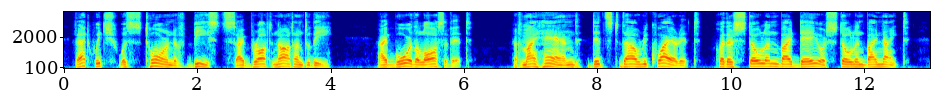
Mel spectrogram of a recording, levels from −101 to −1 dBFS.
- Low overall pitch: Yes, low, 130 Hz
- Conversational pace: Yes, average, 150 wpm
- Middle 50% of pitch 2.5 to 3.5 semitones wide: Yes, average, 3.1 semitones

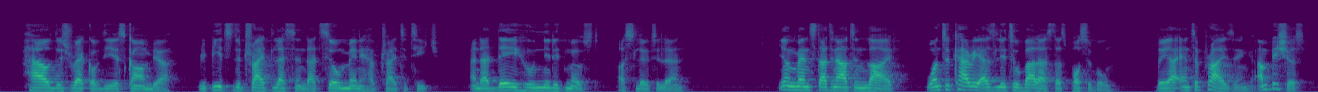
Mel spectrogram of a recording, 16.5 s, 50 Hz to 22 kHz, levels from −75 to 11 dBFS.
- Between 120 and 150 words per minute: No, average, 170 wpm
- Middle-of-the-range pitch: No, low, 115 Hz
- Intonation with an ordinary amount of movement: Yes, average, 4.3 semitones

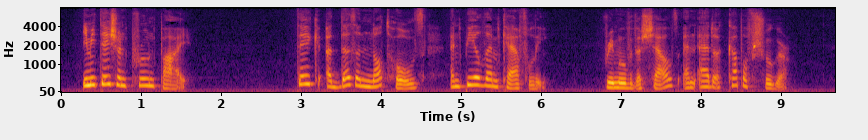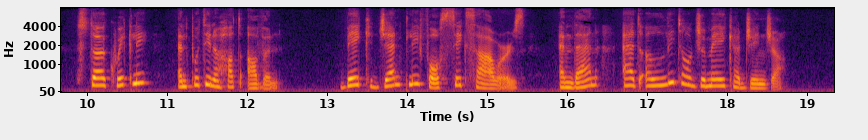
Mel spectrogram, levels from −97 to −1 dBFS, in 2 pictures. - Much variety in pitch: Yes, wide, 6.9 semitones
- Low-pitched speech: No, high, 225 Hz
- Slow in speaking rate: Yes, slow, 125 wpm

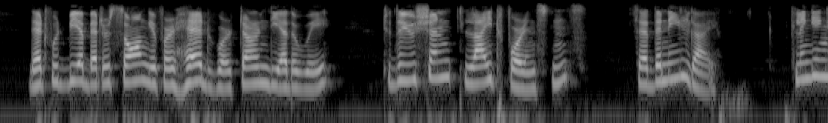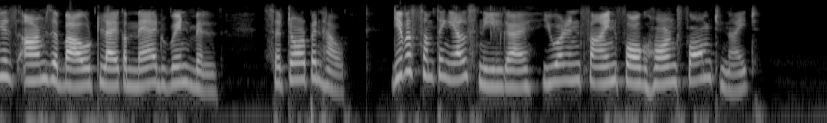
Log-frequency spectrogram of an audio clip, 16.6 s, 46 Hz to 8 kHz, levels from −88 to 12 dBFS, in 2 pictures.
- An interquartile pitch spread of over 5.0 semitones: No, average, 3.7 semitones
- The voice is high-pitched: Yes, high, 245 Hz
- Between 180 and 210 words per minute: No, average, 160 wpm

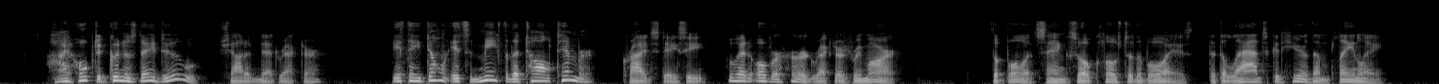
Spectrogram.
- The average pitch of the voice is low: Yes, low, 110 Hz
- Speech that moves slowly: No, average, 165 wpm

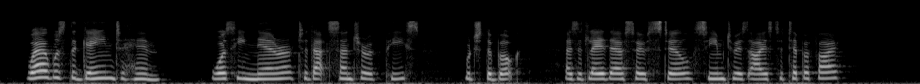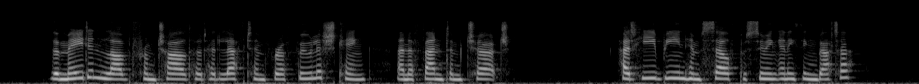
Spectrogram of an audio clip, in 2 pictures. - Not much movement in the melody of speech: Yes, narrow, 1.8 semitones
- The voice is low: No, very high, 255 Hz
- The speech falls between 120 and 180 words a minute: Yes, average, 170 wpm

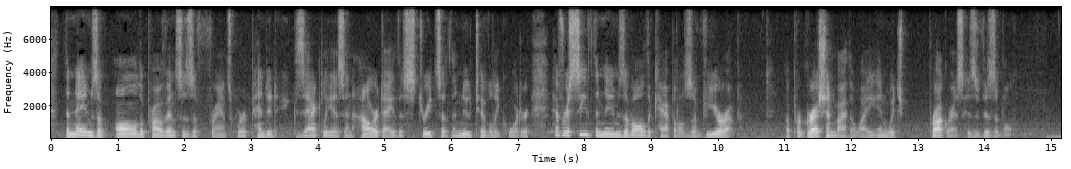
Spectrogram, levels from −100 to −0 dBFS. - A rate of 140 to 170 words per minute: Yes, average, 165 wpm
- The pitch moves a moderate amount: No, wide, 8.2 semitones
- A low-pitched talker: Yes, low, 110 Hz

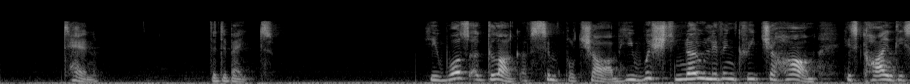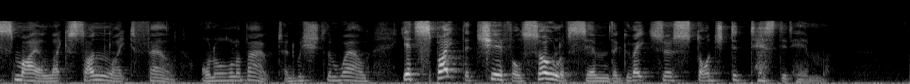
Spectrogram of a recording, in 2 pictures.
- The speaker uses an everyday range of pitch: No, wide, 6.8 semitones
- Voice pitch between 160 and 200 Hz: Yes, medium, 185 Hz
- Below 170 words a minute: Yes, average, 140 wpm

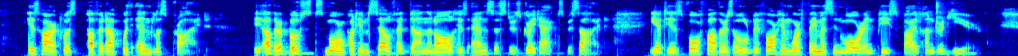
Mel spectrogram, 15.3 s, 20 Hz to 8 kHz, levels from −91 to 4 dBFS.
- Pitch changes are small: No, average, 4.5 semitones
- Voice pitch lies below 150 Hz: Yes, low, 135 Hz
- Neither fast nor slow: Yes, average, 150 wpm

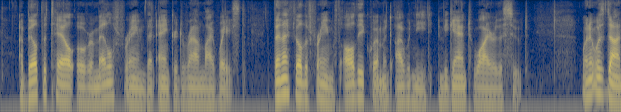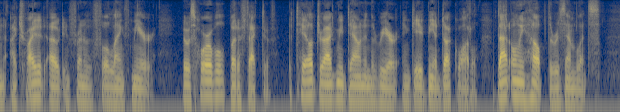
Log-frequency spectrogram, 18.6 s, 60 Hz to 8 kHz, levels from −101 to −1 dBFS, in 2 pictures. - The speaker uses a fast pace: Yes, fast, 230 wpm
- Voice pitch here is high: No, very low, 95 Hz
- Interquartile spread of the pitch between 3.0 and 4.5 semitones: Yes, average, 3.3 semitones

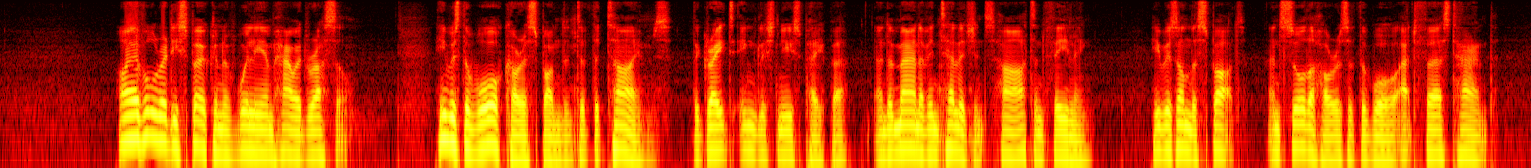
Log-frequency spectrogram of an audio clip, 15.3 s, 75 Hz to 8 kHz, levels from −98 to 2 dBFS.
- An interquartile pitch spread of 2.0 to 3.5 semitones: No, average, 4.2 semitones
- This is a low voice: Yes, low, 105 Hz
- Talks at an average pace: Yes, average, 170 wpm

